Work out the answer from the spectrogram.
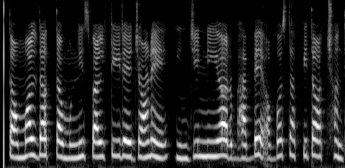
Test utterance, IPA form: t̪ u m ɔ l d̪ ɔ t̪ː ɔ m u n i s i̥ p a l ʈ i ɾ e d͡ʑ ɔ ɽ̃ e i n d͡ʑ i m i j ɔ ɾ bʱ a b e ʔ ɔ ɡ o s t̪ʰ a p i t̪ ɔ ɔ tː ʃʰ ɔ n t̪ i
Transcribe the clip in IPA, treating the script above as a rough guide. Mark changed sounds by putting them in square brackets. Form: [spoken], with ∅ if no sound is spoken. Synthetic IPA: t̪ [ɔ] m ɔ l d̪ ɔ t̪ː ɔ m u n i s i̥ p a l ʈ i ɾ e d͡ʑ ɔ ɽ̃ e i n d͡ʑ i [n] i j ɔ ɾ bʱ a b e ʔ ɔ [b] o s t̪ʰ a p i t̪ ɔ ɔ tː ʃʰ ɔ n t̪ i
